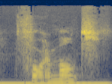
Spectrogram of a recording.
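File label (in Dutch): "formant", Dutch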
